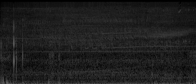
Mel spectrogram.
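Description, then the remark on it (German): An air fryer keeps sizzling after being switched off, its motor stopped and the inside still hot: a steady, faint crackling hiss with small scattered pops and a low rumble beneath, with no voices. “Wir hören es noch ein bisschen nachbrutzeln.”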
